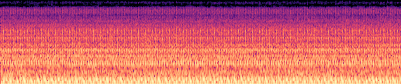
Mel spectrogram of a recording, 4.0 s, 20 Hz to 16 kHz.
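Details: 1980s Honda EX650 flathead generator after choke cable fix, started on first pull, unloaded: steady, even drone with a fast, regular beat and no misses or knocks; normal idle.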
